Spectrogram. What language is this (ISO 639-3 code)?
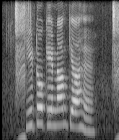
hin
